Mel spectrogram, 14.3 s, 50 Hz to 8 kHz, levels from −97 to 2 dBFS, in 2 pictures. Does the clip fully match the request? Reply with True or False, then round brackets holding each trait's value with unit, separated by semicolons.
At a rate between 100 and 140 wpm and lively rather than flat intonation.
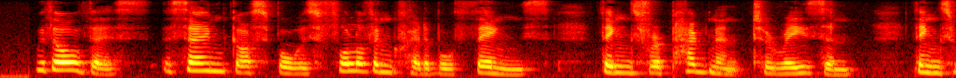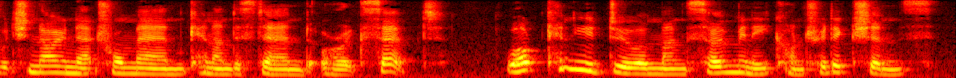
True (135 wpm; 6.1 semitones)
